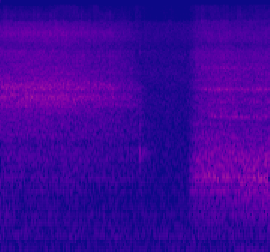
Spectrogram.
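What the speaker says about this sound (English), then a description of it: "breathing in nice and deep" A slow, deep breath drawn in through the nose during a relaxed guided body exercise, a steady airy hiss that lasts for a few seconds. It is close and soft, with a brief pause before the airflow swells again.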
